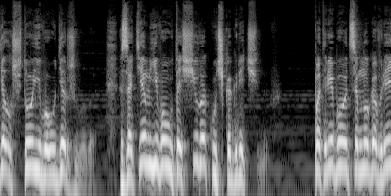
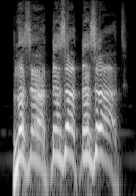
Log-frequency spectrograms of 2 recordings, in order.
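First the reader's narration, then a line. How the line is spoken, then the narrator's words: Shouted. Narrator (Russian): крикнул я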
